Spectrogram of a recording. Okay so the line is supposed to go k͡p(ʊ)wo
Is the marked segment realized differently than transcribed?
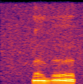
no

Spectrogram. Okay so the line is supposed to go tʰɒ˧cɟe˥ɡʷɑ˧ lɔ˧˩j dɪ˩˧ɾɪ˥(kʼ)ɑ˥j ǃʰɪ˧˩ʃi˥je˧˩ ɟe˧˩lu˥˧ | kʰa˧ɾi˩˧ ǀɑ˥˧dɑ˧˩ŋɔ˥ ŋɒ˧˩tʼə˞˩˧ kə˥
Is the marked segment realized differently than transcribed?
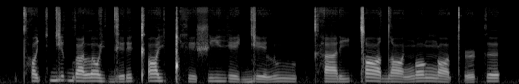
no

